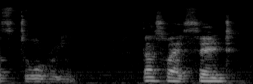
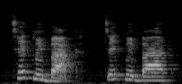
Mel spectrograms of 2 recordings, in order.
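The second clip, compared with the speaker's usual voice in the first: pleading louder, higher; retold pleading; 3 semitones higher, 7 dB louder than usual. Woman begging staff to take her back, loud plea. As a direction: beg loudly to go back.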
